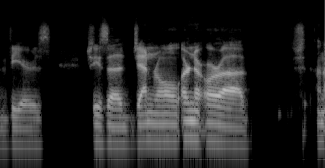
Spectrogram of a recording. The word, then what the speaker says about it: Vers: And so VERS, they pronounce that Veers.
